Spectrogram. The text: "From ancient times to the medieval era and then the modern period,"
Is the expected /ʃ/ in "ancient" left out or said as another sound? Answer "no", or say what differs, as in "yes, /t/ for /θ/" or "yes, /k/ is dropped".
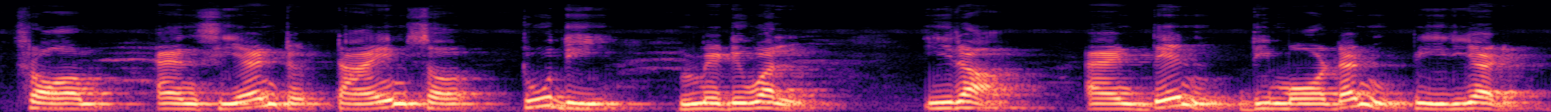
yes, /s/ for /ʃ/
